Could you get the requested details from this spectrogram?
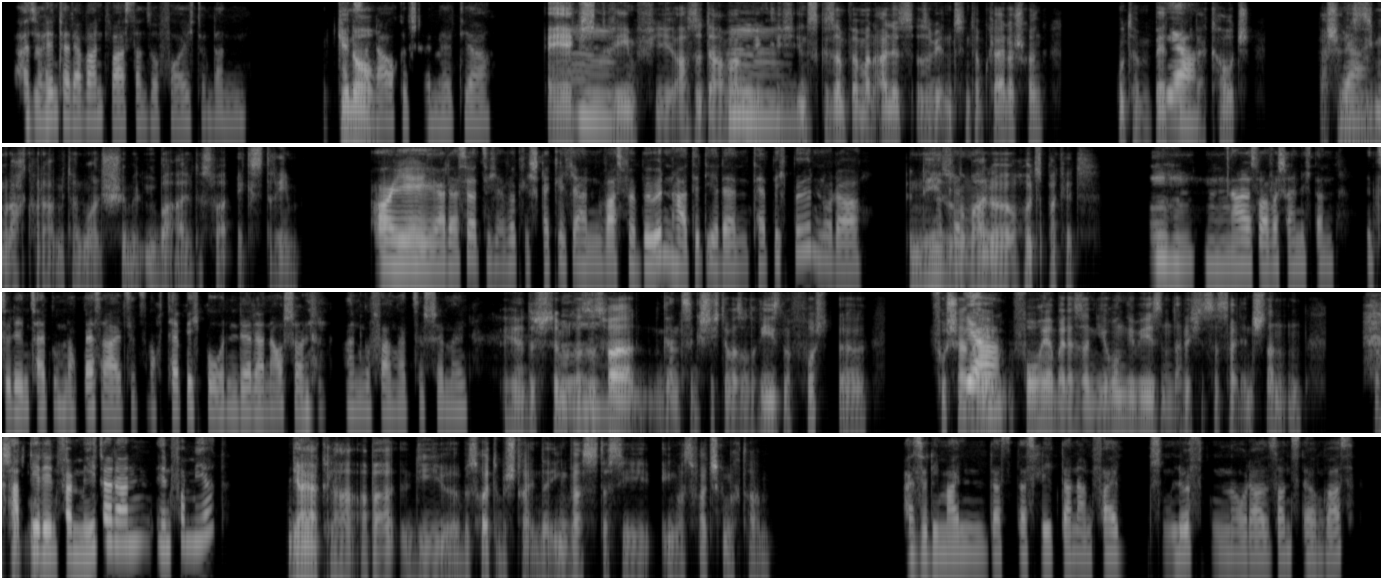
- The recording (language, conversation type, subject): German, podcast, Wann hat ein Umzug dein Leben unerwartet verändert?
- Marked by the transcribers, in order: stressed: "Extrem"; sad: "Oh je"; chuckle; drawn out: "hm"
